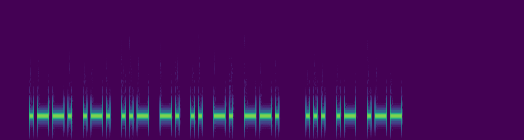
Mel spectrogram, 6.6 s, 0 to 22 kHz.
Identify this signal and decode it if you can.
Morse code, heard as a keyed tone, about 25 wpm, 700 Hz. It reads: PRUNING SAW
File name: practice / 25wpm / Difficult Words - Speed-Racing with Hints - 25wpm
